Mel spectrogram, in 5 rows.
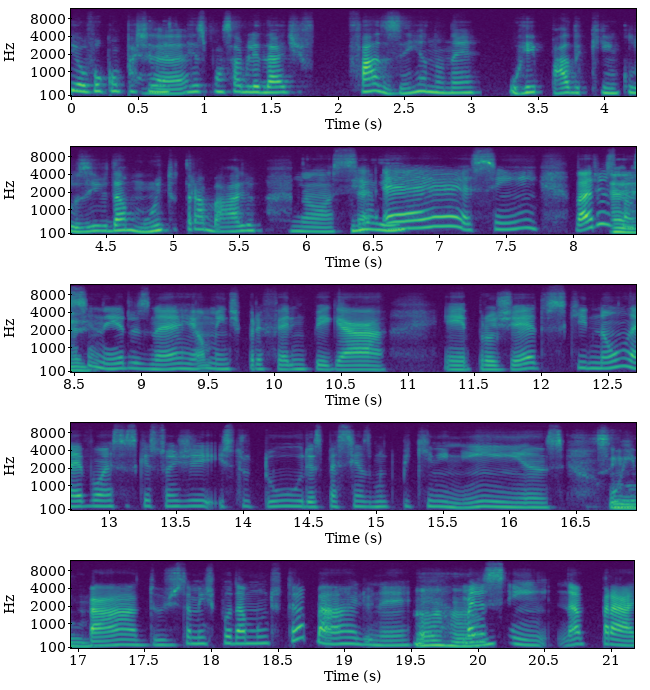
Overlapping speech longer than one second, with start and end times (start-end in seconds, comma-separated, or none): none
